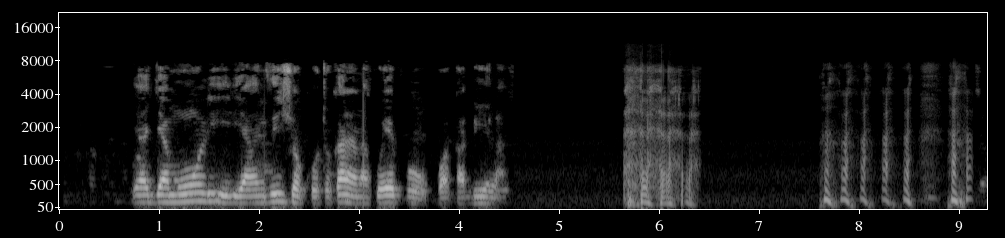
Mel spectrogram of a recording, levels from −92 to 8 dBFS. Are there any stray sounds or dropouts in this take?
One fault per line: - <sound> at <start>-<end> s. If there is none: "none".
- laugh at 5.6-6.4 s
- laugh at 7.6-9.1 s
